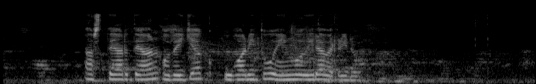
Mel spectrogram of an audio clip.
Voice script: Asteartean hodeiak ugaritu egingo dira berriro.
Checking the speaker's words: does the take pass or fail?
pass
